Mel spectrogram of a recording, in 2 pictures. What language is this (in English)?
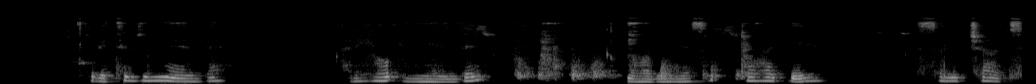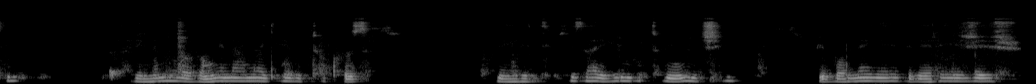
Kinyarwanda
